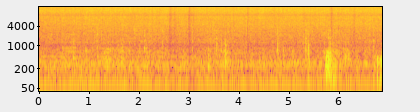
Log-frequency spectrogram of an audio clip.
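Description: Onions frying in a pan, a steady loud sizzle with occasional scraping stir sounds as they are pushed around, no voices.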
